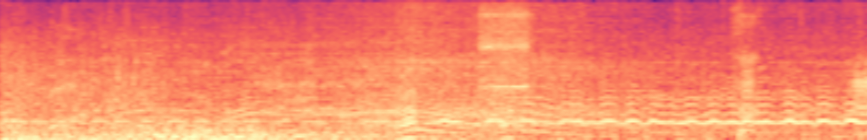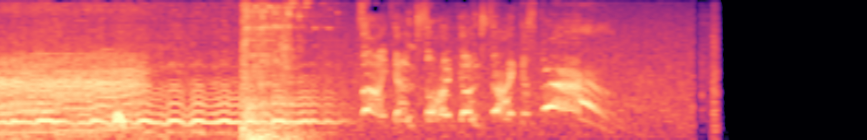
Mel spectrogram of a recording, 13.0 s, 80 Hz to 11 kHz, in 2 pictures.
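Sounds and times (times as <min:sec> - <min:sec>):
cartoon fly buzzing: 0:03.0 - 0:09.2.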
